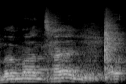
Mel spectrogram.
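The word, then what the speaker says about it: LaMontagne: Ray Lamonatone. – You get what I'm saying. – I have no idea who this is or what song this is. – Hit us with a quick preview. – La Montagne.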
